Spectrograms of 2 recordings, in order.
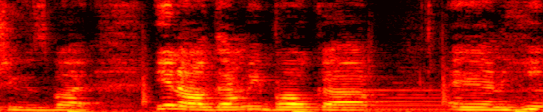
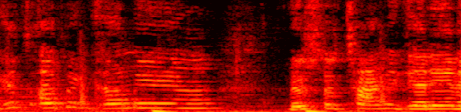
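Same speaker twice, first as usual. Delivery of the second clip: higher, upbeat persuading; eager; 8 semitones higher, 3 dB quieter than usual. Retold or imitated. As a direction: sell it like a bargain. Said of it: "but I was like".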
